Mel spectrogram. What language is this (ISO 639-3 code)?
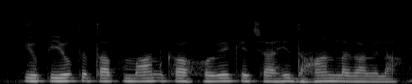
mag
